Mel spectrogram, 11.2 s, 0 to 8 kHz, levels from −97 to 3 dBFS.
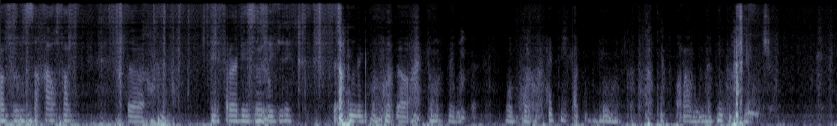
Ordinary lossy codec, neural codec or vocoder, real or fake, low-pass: none; codec, 16 kHz, 1 kbps, FunCodec, trained on Chinese and English, 50 frames a second; fake; 7.2 kHz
